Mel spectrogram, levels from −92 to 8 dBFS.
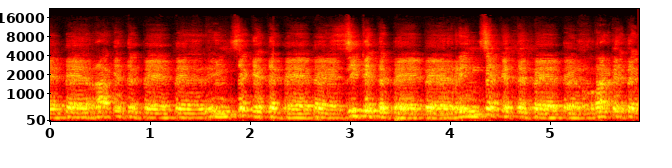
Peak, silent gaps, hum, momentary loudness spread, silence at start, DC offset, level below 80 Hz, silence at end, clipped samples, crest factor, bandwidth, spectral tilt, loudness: -2 dBFS; none; none; 4 LU; 0 s; under 0.1%; -54 dBFS; 0 s; under 0.1%; 16 dB; 13.5 kHz; -4.5 dB/octave; -17 LUFS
